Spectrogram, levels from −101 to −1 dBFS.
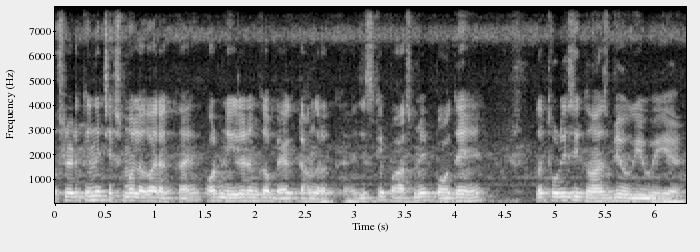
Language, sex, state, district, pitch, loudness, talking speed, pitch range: Hindi, male, Jharkhand, Jamtara, 130 Hz, -13 LUFS, 265 wpm, 115-150 Hz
